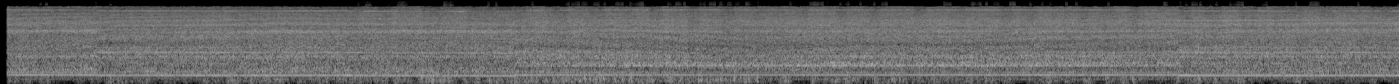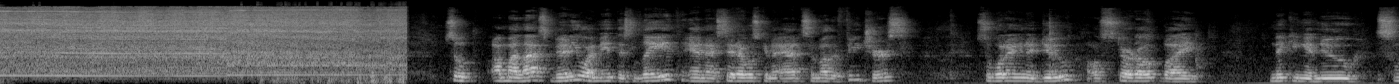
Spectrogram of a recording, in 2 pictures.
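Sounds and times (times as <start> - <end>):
electric drill motor whining: 0.1 - 18.1.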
